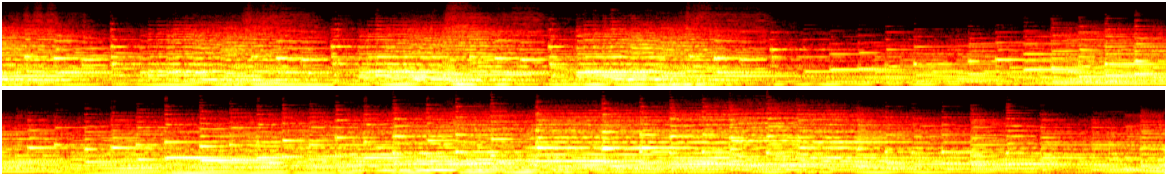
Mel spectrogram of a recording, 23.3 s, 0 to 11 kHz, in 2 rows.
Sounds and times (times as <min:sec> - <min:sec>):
Orchestra: 0:00.0 - 0:23.2.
